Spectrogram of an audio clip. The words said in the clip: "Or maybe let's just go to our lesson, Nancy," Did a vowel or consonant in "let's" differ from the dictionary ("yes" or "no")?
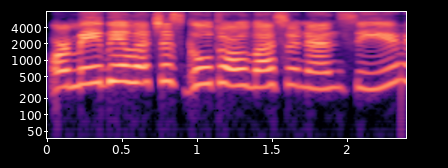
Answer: yes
